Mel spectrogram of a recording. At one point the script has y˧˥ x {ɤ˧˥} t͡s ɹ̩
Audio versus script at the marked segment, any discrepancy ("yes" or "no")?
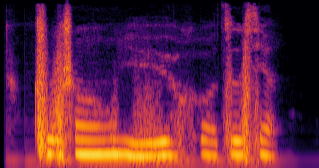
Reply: yes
